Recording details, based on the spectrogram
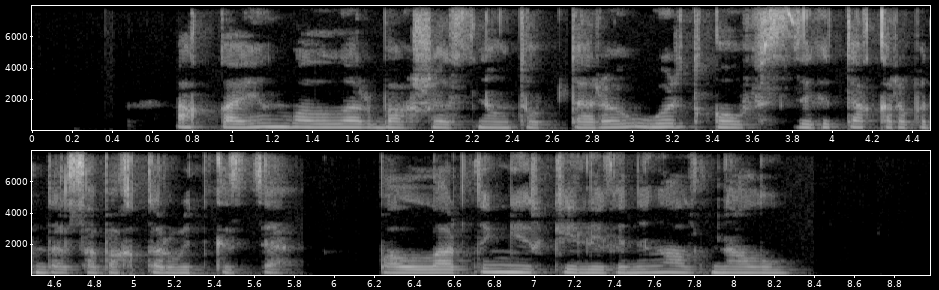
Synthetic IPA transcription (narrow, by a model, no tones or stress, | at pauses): ɑqːɑjəɴbɑlˠɑlˠɑɾbɑqʃɑsənəɴt̪ʰo̞p̚t̪ɑɾəwɵɾt̪qʰɑwɪpsɪ̥zd̪ɪɡʲɪt̪ʰɑqəɾəbənd̪ɑsɑbɑqt̪ɑɾwɵt̪kʲɪzd̪ɪ | b̥ɑlˠɑlˠɑɾd̪əɴe̞ɾkʲe̞lɪɡʲɪnɪŋɑlˠd̪ənɑlˠu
